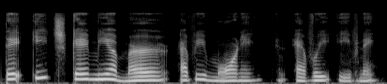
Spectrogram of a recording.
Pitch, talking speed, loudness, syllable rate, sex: 200 Hz, 170 wpm, -18 LUFS, 5.2 syllables/s, female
